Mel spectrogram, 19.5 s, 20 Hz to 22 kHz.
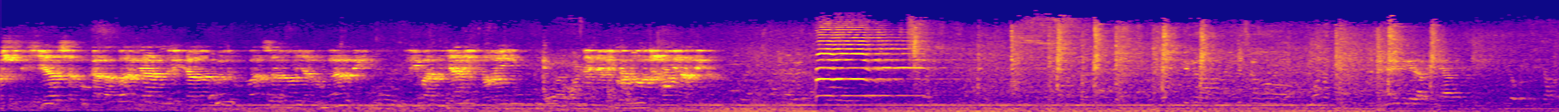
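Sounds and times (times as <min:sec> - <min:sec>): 
passenger train rolling along the rails: 0:00.0 - 0:19.4
brief horn-like tone: 0:10.2 - 0:11.8.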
